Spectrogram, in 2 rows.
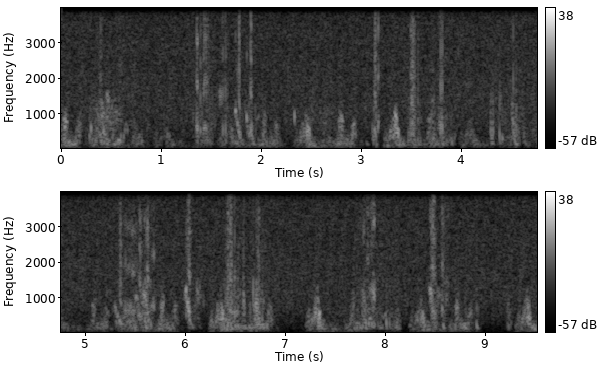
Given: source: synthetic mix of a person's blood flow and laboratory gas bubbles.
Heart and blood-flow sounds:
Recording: Doppler ultrasound of blood flow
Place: precordium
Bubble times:
0.00-0.08 s: bubbles
0.16-0.69 s: bubbles
1.31-1.98 s: bubbles
2.30-2.37 s: bubbles
2.47-2.72 s: bubbles
3.04-3.20 s: bubbles
3.44-3.61 s: bubbles
3.67-3.95 s: bubbles
4.25-4.69 s: bubbles
5.15-5.71 s: bubbles
5.96-6.21 s: bubbles
6.36-6.83 s: bubbles
7.71-8.17 s: bubbles
8.43-8.64 s: bubbles
8.77-8.86 s: bubbles
8.88-8.96 s: bubbles
9.21-9.28 s: bubbles
From the record:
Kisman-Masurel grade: 242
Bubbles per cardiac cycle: several, 3 to 8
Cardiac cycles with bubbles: 100%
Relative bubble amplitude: moderate (0.250 to 0.450)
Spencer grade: 3 (all of the cardiac periods contain showers or single bubble signals, but not dominating or overriding the cardiac motion signals)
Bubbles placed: only in the low amplitude regions of the cardiac cycle

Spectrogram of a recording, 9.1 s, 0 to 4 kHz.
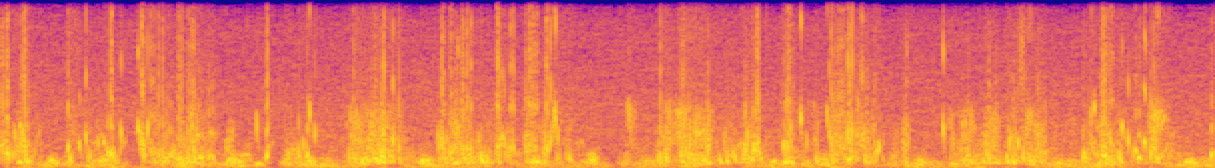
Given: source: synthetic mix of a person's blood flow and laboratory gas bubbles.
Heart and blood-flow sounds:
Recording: Doppler ultrasound of blood flow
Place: precordium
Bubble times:
0.00-0.30 s: bubbles
0.47-0.95 s: bubbles
1.01-1.64 s: bubbles
1.89-2.05 s: bubbles
2.12-2.40 s: bubbles
2.58-3.07 s: bubbles
3.25-4.33 s: bubbles
4.68-4.78 s: bubbles
4.88-5.75 s: bubbles
5.83-6.63 s: bubbles
6.75-6.83 s: bubbles
7.04-7.86 s: bubbles
8.08-8.78 s: bubbles
9.04-9.12 s: bubbles
From the record:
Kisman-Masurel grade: 444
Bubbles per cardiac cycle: continuous sound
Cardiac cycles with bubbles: 100%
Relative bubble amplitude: maximal (0.775 to 0.999)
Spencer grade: 4 (maximum detectable bubble signal sounding continuously throughout systole and diastole of every cardiac period, and overriding the amplitude of the normal cardiac signals)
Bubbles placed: only in the low amplitude regions of the cardiac cycle

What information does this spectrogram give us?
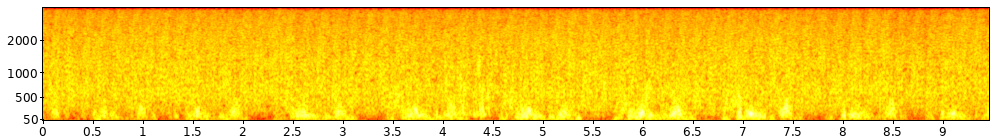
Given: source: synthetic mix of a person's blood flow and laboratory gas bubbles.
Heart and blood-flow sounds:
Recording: Doppler ultrasound of blood flow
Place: precordium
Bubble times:
4.00-4.52 s: bubbles
5.20-5.24 s: bubbles
5.52-5.71 s: bubbles
5.99-6.12 s: bubbles
From the record:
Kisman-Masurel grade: 221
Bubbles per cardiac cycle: several, 3 to 8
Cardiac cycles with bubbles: 10 to 50%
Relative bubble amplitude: barely perceptible (0.100 to 0.250)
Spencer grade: 2 (many but less than half of the cardiac periods contain bubble signals, singularly or in groups)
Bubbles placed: anywhere in the cardiac cycle

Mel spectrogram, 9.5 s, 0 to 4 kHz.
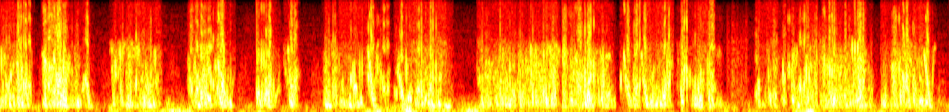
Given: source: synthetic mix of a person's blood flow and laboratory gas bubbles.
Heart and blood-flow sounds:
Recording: Doppler ultrasound of blood flow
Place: subclavian vein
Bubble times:
0.00-0.35 s: bubbles
0.40-0.96 s: bubbles
1.09-1.63 s: bubbles
1.86-2.36 s: bubbles
2.56-3.01 s: bubbles
3.21-4.54 s: bubbles
4.76-6.16 s: bubbles
6.20-6.74 s: bubbles
6.77-7.24 s: bubbles
7.54-8.75 s: bubbles
8.80-9.37 s: bubbles
From the record:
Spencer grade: 4 (maximum detectable bubble signal sounding continuously throughout systole and diastole of every cardiac period, and overriding the amplitude of the normal cardiac signals)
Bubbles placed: anywhere in the cardiac cycle

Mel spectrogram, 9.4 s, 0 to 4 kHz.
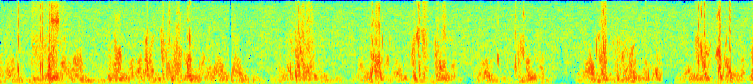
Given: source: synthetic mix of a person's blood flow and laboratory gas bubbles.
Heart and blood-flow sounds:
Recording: Doppler ultrasound of blood flow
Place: precordium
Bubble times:
0.18-0.27 s: bubbles
0.37-0.82 s: bubbles
1.33-1.52 s: bubbles
1.61-1.70 s: bubbles
1.77-1.94 s: bubbles
1.99-2.48 s: bubbles
3.55-3.99 s: bubbles
4.60-4.89 s: bubbles
5.11-5.37 s: bubbles
5.41-5.61 s: bubbles
6.18-6.26 s: bubbles
6.41-6.58 s: bubbles
7.42-7.97 s: bubbles
8.06-8.29 s: bubbles
8.67-9.20 s: bubbles
9.33-9.42 s: bubbles
From the record:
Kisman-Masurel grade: 233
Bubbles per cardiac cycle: several, 3 to 8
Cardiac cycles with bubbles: 50 to 99%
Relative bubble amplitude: loud (0.450 to 0.775)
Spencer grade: 3 (all of the cardiac periods contain showers or single bubble signals, but not dominating or overriding the cardiac motion signals)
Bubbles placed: anywhere in the cardiac cycle

